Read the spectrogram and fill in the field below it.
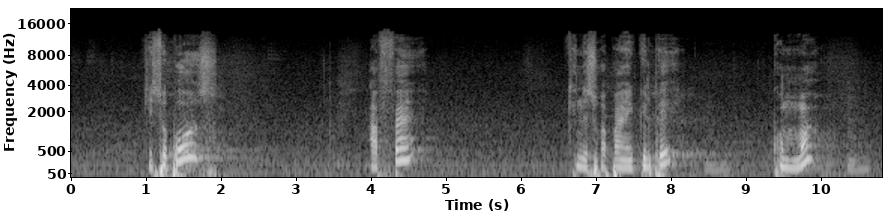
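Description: An adult man speaks into a microphone in short bursts with pauses.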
